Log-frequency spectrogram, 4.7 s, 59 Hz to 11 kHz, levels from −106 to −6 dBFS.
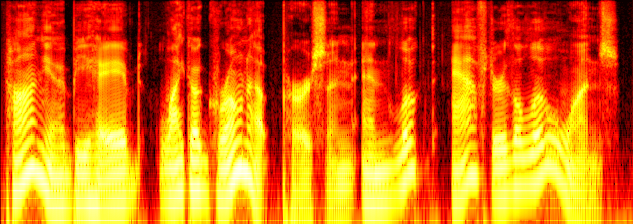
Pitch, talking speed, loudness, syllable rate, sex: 125 Hz, 150 wpm, -19 LUFS, 4.6 syllables/s, male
